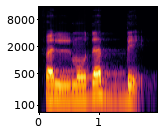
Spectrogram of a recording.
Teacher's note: با شد ہے تو سختی سے ملائیں گے دال کو با کے ساتھ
